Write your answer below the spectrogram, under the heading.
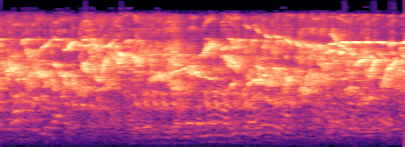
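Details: Shama singing hard after its moult, said to leave an opponent beaten: bright sweeping whistles over a busy bed of chattering, squawky notes, rapid and unbroken.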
